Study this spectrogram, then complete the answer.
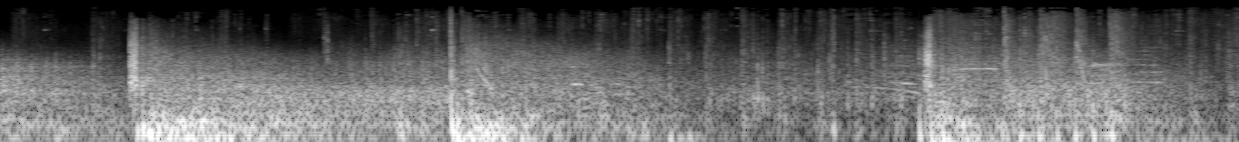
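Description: Heavy explosions boom nearby, followed by a deep rumble.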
